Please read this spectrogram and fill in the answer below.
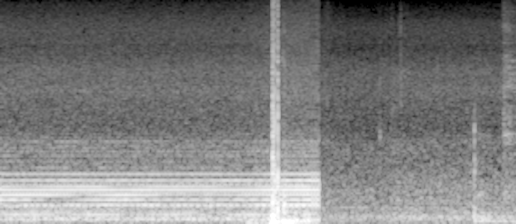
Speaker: so if i play a little section and you can hear now in the background there's a brother not very nice and that's called the cipher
